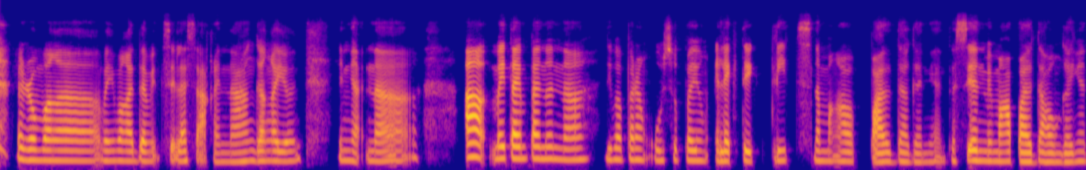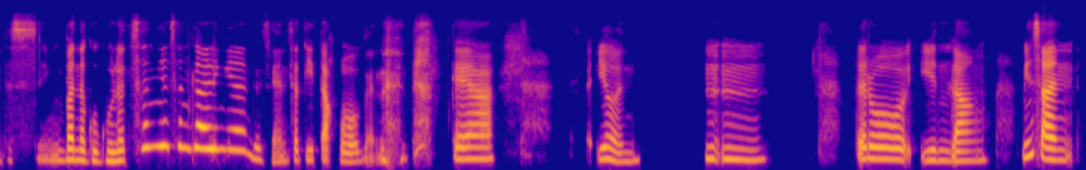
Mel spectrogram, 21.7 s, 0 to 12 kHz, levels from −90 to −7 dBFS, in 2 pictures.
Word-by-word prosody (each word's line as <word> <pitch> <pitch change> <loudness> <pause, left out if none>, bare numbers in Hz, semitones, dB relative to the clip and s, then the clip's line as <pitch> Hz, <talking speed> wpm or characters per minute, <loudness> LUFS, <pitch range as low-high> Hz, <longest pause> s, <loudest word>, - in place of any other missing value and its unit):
Merong 210 -2 +2
mga 205 -1 +3 0.4
may 195 - -1
mga 195 -1 +1
damit 195 -1 -2
sila 190 +1 -1
sa 185 - 0
akin 175 -1 -8
na 180 +1 0
hanggang 195 0 -2
ngayon, 190 +3 -1 0.3
yun 205 - -7
nga, 180 - -1
na 190 -1 +1 0.8
ah, 270 -1 +10
may 240 0 +3
time 240 -1 +7
pa 240 -1 +3
noon 235 0 -2
na 220 +1 -1 0.2
'di 220 - -5
ba 220 - 0
parang 220 0 -2
uso 205 +1 -4
pa 205 -1 -1
yung 195 -1 -6
electric 190 0 0
pleats 200 +1 -7
ng 195 - -2
mga 190 - -5 0.3
palda 180 0 +1
ganyan. 175 0 -9
Tas 195 -3 -8
yan 205 -1 +4
may 190 - -2
mga 185 0 +1
palda 180 0 +2
kong 175 -1 -3
ganyan. 175 +2 -4
Tas 200 +2 -11 0.2
yung 205 -3 -9
iba 220 - +7
nagugulat, 195 -1 0
"Saan 460 -1 -2
yan, - - +3
saan 475 -2 -1
galing 435 -1 +5
yan?" 405 -2 -2
Tas 220 - -9
yan, - - -7
"Sa 200 - -3
tita 205 0 -1
ko." 175 +1 -2
Ganun. 220 - -8 0.6
Kaya 230 0 +2 1.0
'yon 205 -4 -2 0.7
Mm. 225 -1 -4 0.8
Pero 230 -2 +3 0.2
yun 200 0 -4
lang. 195 +2 0 0.4
Minsan 225 -8 +6
205 Hz, 170 wpm, -25 LUFS, 190-230 Hz, 1.0 s, ah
